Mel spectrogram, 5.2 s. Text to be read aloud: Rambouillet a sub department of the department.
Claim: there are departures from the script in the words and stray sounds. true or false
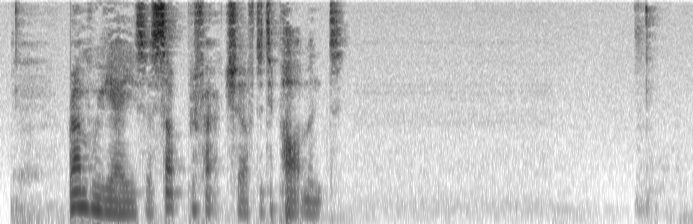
true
